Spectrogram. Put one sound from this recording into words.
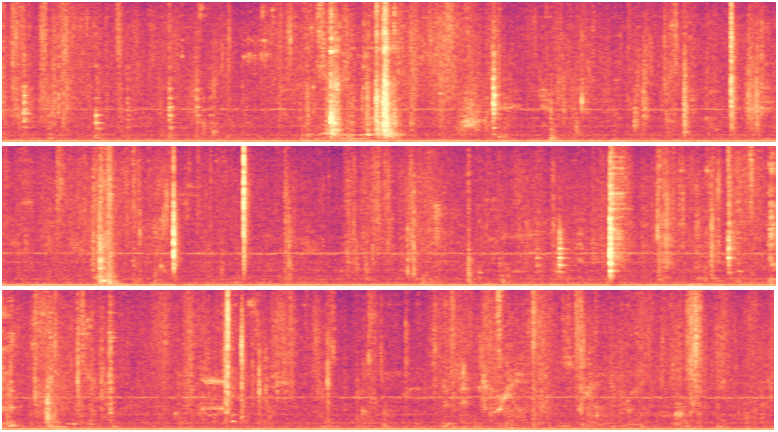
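A young girl reads aloud.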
